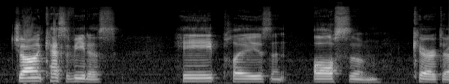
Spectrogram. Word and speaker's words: Cassavetes: It is just Cassavetes.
